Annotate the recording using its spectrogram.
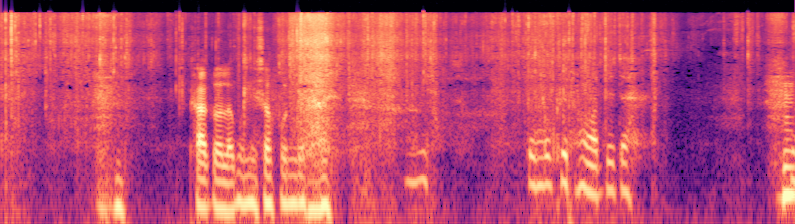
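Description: Dry leaves rustle and crackle as hands move through them.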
